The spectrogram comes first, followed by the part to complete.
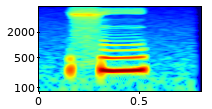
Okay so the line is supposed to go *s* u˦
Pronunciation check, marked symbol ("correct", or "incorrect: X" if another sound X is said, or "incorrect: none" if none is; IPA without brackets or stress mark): correct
